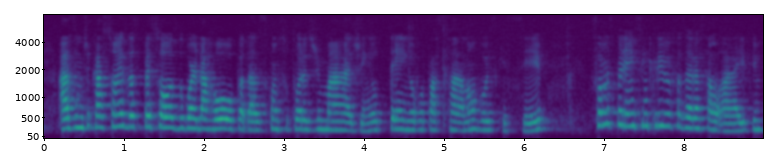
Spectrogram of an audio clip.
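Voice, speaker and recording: This woman has a plain, everyday voice with a fairly high pitch. She speaks at a moderate pace with ordinary pitch variation. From Brazil. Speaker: fashion professional. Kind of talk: casual livestream talk. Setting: livestream.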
